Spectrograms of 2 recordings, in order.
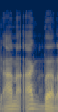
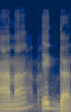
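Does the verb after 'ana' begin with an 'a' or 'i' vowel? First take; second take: a; i. First: The verb begins with an 'a' vowel. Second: The verb begins with an 'i' vowel. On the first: The speaker calls it right. "আনা আকদার হচ্ছে সঠিক" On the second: The speaker calls it wrong. "অনেকে বলে থাকে আনা ইকদার"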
